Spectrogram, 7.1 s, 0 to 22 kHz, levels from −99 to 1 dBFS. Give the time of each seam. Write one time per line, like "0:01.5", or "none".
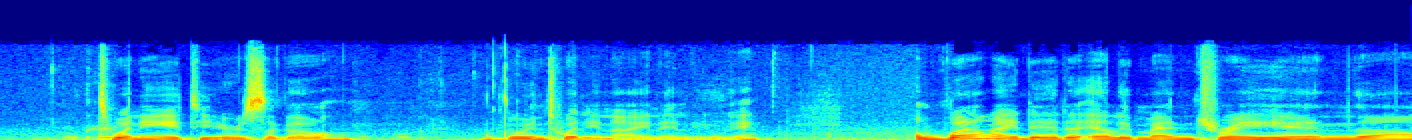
0:02.8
